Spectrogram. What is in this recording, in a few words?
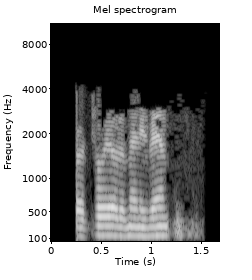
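Incident Tactical 3, Scanner audio recording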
